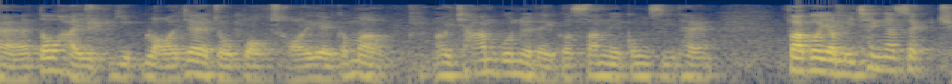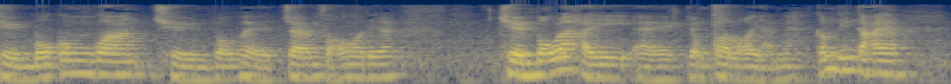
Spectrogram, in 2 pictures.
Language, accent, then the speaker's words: Cantonese; Guangzhou, Guangdong, China; 我哋廣州人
